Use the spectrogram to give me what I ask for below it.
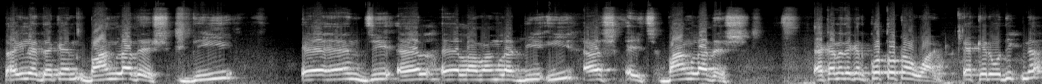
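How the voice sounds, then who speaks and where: A man's voice: very high-pitched, measured pace, poor audio. A man teaching a language class, asking the students questions and answering them himself, repeating key terms. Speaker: English teacher. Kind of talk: classroom lecture.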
